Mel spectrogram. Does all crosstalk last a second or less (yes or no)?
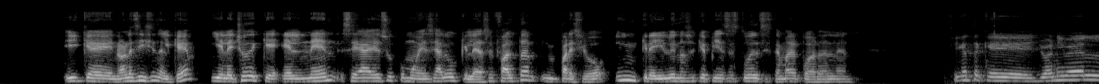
yes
